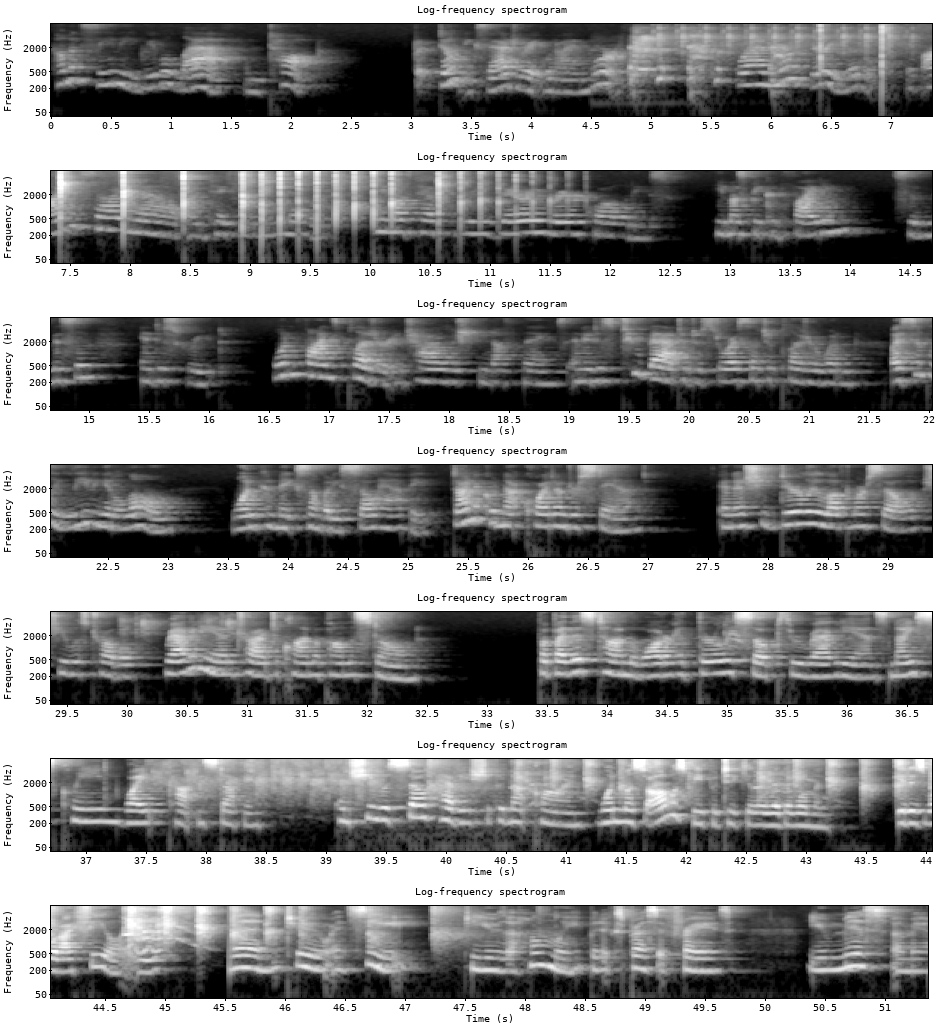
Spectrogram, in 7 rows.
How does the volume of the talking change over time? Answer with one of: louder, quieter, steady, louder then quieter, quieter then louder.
louder.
